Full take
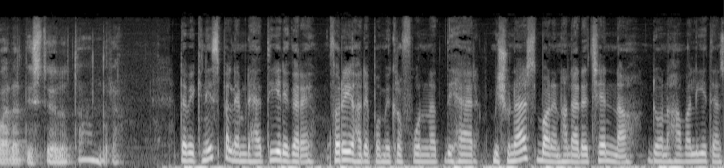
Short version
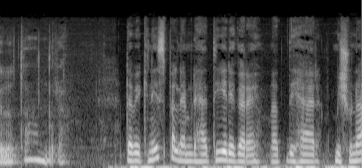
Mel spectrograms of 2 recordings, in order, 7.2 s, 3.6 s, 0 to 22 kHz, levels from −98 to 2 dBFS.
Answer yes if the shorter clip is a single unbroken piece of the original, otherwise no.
no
